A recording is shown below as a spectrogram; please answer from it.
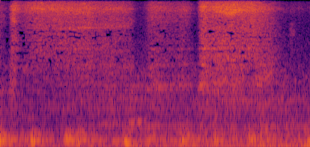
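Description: A man breathing out hard through his mouth in two long hissing breaths while working through a set of barbell reps, the second starting a little after the middle.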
